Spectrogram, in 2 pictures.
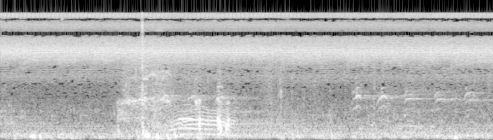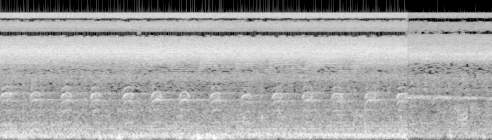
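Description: A bird repeating a short, rising call about twice a second for several seconds. Before it, about two seconds in, there is a brief wavering cry with a couple of sharp thumps.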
